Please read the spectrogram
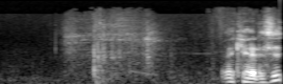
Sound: scoffs

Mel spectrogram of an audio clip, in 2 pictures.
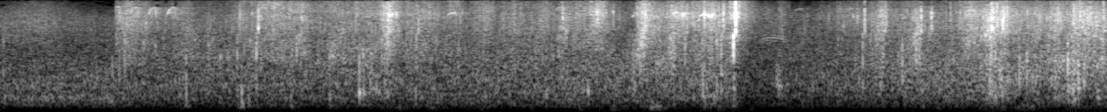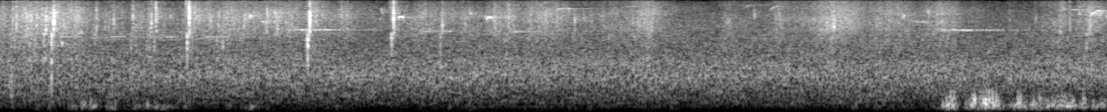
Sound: footsteps in branches and leaves, chickadees chirping, car passing by, wind

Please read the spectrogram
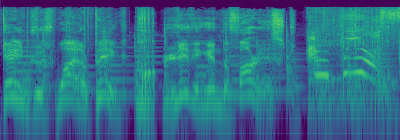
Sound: snorts

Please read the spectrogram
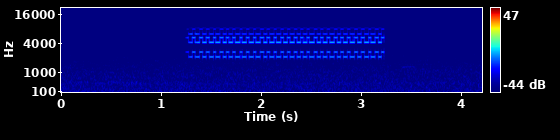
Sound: phone rings

